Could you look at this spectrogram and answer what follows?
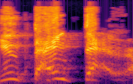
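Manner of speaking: very high, loud, shrill voice. Showing how sounding upset used to come out: Gilbert Gottfried impression. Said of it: "I used to be able to do it, like, spot on".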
